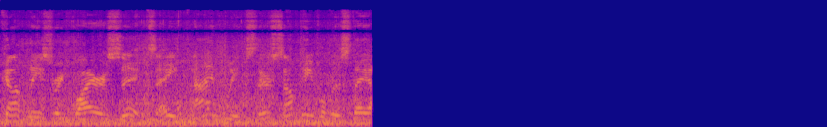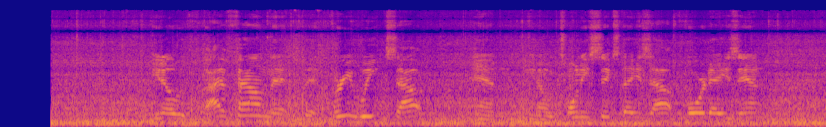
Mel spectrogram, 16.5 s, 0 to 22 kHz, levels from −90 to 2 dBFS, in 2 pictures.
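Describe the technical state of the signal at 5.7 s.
At 5.7 s you're right in the middle of an audio dropout to silence, which runs from about 3.71 s to 8.78 s, so roughly 5.06 s of material is just gone. The sound cuts off abruptly and comes back just as suddenly, and in between there's dead digital silence with no room tone at all. That points to the input being lost, likely a disconnect or a stray mute, while the recorder kept writing silence.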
